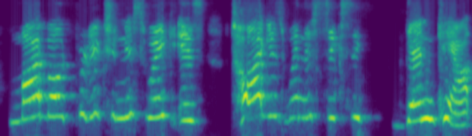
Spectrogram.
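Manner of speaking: breaking voice, cracking mid-line. Asked for this week's bold prediction on the show, voice cracking. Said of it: "I got a voice crack".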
